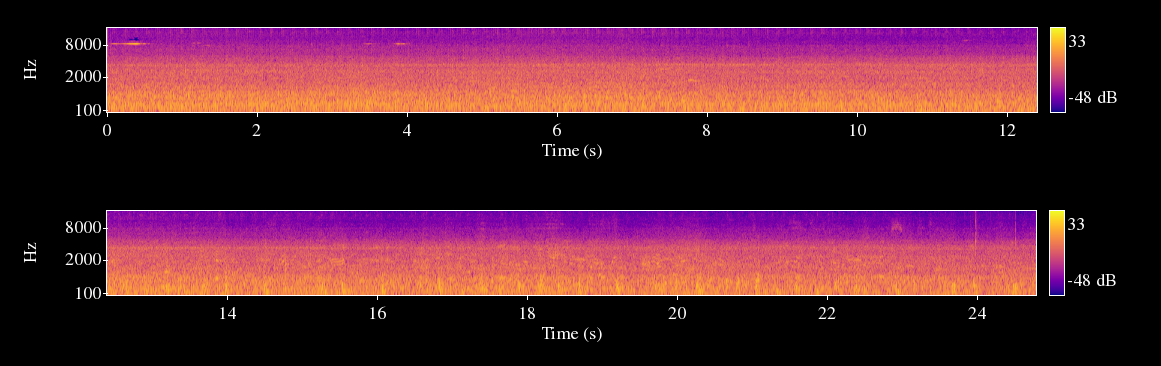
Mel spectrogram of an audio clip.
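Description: Street noise along a parade route: a trolley bus's engine running as it passes and pulls away, over a steady murmur of crowd voices.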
